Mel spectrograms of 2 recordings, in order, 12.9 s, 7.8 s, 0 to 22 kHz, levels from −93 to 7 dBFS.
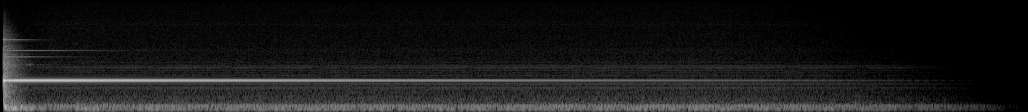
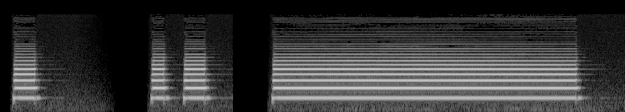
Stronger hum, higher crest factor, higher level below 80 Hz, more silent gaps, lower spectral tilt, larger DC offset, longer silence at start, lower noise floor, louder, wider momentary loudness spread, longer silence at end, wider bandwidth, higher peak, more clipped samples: neither; first, 24 dB vs 14 dB; about the same, -58 dBFS vs -62 dBFS; second, none vs 1.45-1.83 s, 2.91-3.33 s; first, -4.5 dB/octave vs -2 dB/octave; neither; about the same, 0.05 s vs 0.15 s; first, -78 dBFS vs -62 dBFS; second, -25 LUFS vs -11 LUFS; first, 28 LU vs 6 LU; first, 3.25 s vs 0.55 s; second, 10 kHz vs 13 kHz; second, -4 dBFS vs 0 dBFS; neither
